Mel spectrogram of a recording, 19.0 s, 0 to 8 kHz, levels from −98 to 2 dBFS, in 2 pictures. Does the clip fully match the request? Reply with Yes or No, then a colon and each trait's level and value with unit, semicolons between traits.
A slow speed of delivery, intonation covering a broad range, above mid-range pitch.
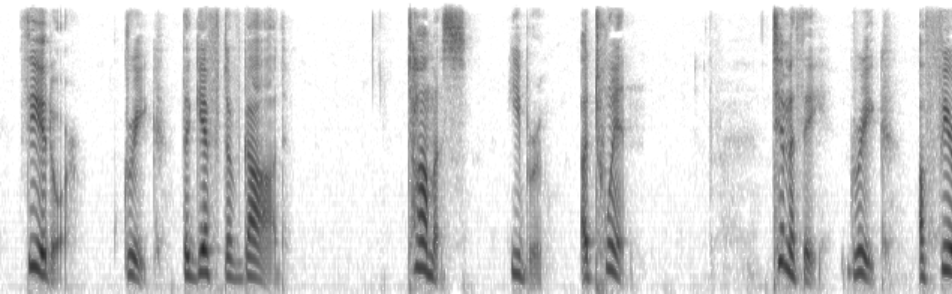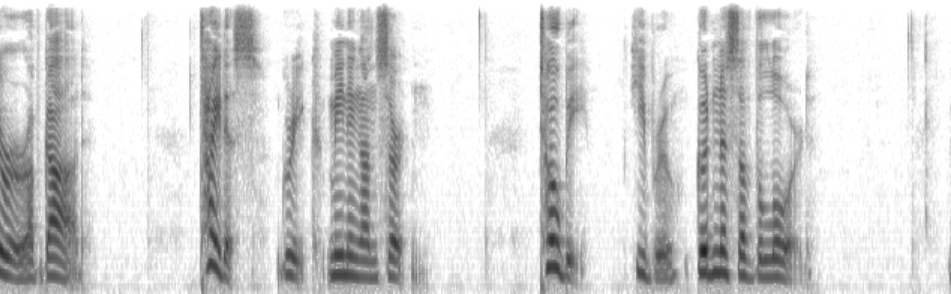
No: slow, 80 wpm; average, 3.9 semitones; high, 200 Hz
